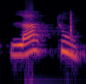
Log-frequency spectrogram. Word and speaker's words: la toux: فبالنسبة لاتو تكتب بإكس ولكن لا ننطقها، إكس في آخر الكلمة ولكن لا تنطق، دونك نقول لاتو.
